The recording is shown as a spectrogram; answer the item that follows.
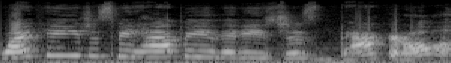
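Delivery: ordinary delivery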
